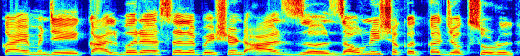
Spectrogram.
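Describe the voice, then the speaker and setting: A woman's voice: fairly high pitch, fairly even intonation, normal speed, natural voice. A woman voicing a cold, domineering man who gives orders and brushes off questions about a death. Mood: commanding. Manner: dismissive, commanding.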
